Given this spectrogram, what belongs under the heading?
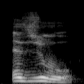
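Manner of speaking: "azul" ending in a U-like L; Portuguese azul. Shown as a demonstration. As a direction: model "azul" with the final L as U. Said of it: "hay dos U ahí".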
